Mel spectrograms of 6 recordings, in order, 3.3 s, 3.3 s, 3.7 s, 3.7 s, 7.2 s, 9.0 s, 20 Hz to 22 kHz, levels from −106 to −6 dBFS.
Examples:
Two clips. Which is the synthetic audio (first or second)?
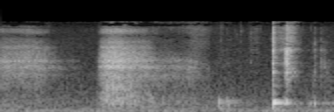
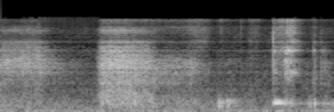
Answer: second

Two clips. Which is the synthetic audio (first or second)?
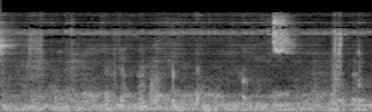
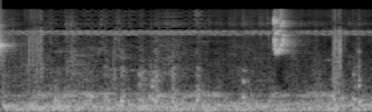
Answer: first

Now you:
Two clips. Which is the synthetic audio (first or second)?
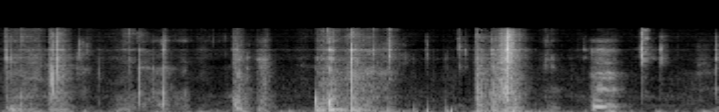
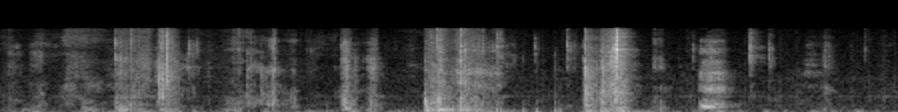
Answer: first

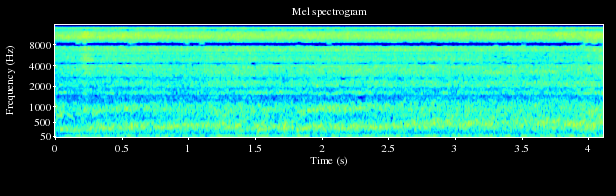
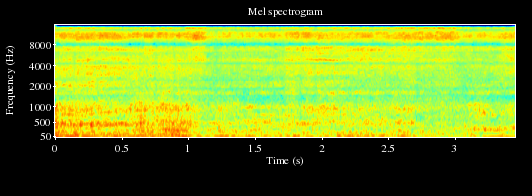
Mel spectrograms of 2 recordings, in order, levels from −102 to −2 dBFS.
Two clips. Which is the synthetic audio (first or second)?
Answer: second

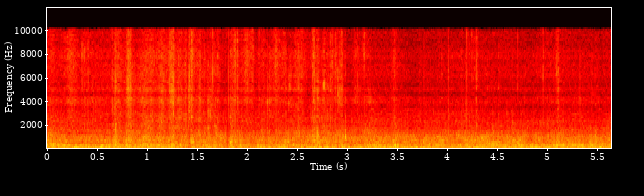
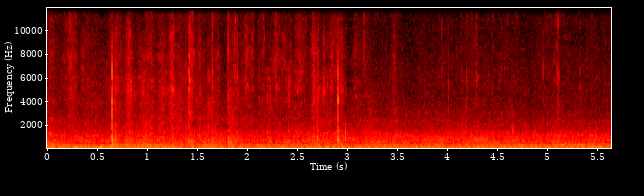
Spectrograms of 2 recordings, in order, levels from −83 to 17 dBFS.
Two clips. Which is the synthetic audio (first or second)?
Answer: first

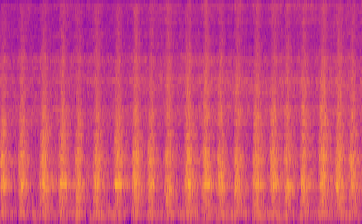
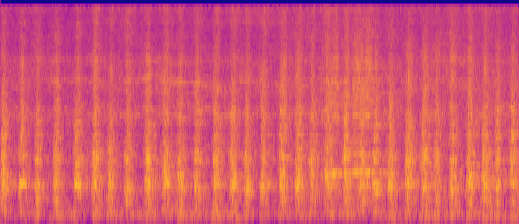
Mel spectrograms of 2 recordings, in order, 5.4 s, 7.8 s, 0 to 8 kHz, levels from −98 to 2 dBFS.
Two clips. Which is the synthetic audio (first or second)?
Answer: second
